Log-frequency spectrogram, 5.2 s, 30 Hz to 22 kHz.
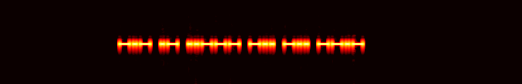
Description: Morse code, heard as a keyed tone, about 36 wpm, 700 Hz. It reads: KA2DDQ
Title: USA Call Signs - 6 Characters - Repeated 3x - 35wpm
